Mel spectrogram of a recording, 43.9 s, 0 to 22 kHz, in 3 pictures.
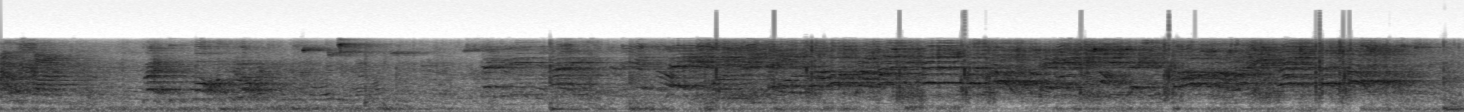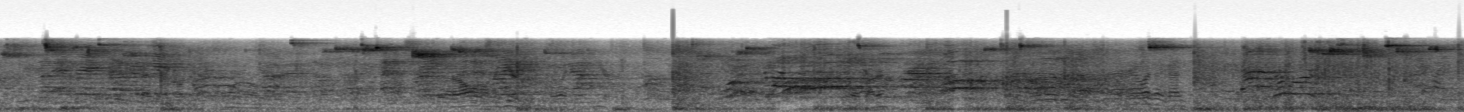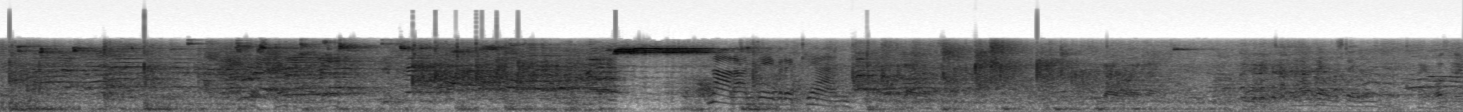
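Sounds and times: spectators' voices and calls: 0.0s - 43.9s.

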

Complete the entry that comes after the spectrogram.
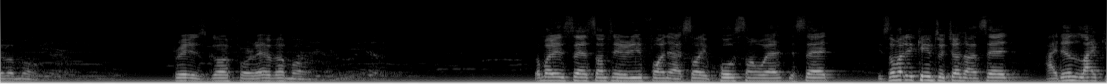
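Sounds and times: faint voice: 0.0s - 1.0s, 1.8s - 4.0s
steady low hum: 0.0s - 11.0s.

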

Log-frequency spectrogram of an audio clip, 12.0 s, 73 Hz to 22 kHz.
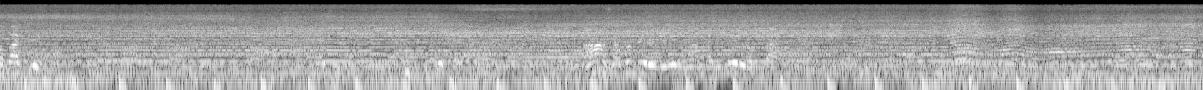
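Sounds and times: drone propellers whining: 0.0s - 12.0s.

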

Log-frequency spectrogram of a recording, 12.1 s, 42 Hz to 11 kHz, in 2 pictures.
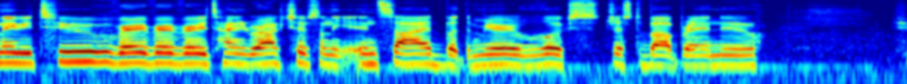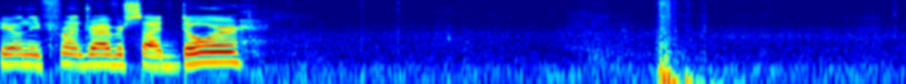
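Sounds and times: low heavy thump: 10.4s - 11.0s.

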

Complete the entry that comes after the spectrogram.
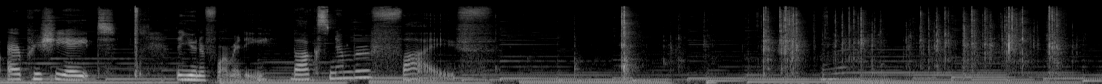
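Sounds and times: soft background music: 0.0s - 11.0s
packaging clicks and crinkles: 7.6s - 11.0s.

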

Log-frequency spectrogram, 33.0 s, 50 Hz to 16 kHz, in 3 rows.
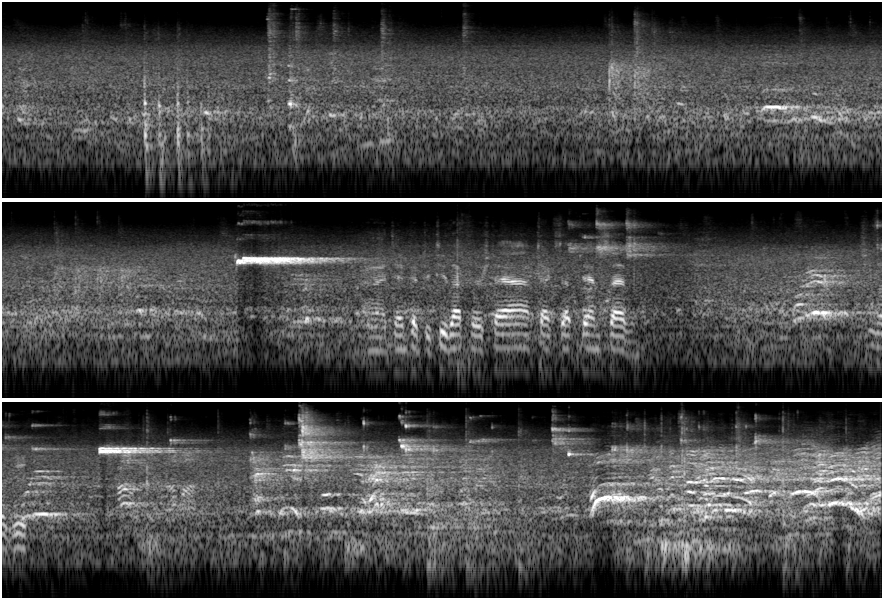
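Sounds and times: indistinct voices echoing in gym: 0.0s - 33.0s
sharp knocks: 1.8s - 2.7s.

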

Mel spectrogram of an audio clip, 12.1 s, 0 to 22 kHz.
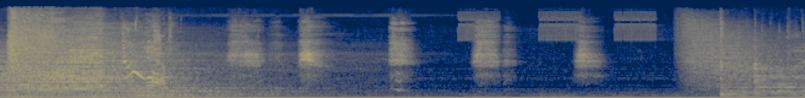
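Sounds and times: woman breathing heavily: 3.3s - 10.4s.

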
